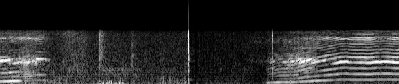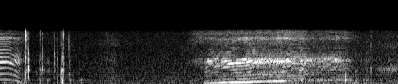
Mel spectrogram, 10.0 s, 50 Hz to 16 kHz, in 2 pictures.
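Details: Person asleep snoring like a cow: loud, drawn-out snores with a rising, moaning, almost lowing tone, about 16 breaths a minute, with quiet pauses between breaths.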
